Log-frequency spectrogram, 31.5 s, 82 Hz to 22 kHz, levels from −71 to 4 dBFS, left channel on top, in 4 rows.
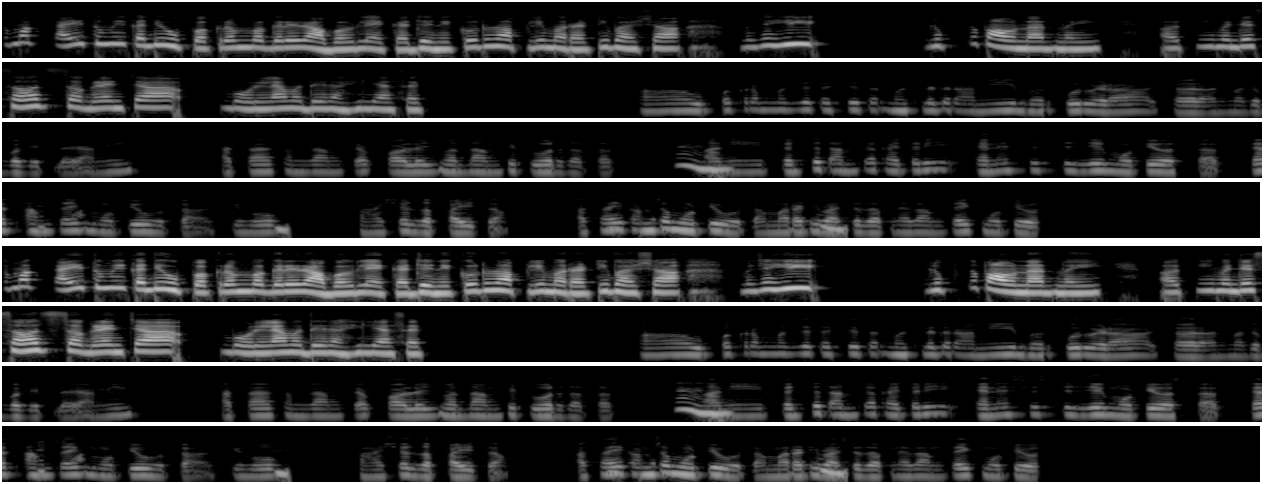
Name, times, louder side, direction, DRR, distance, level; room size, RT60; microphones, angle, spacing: voice 1, 0.0-5.1 5.8-10.5 20.0-20.3 25.3-25.4 27.4-27.5 28.7-28.9, right 5 dB, 85° right, 0.5 m, -27 dB
voice 2, 11.9-16.6 17.1-19.6 20.1-25.4 25.9-26.8 27.2-30.1, right 1 dB, 25° right, 1.3 m, -41 dB
open air
head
